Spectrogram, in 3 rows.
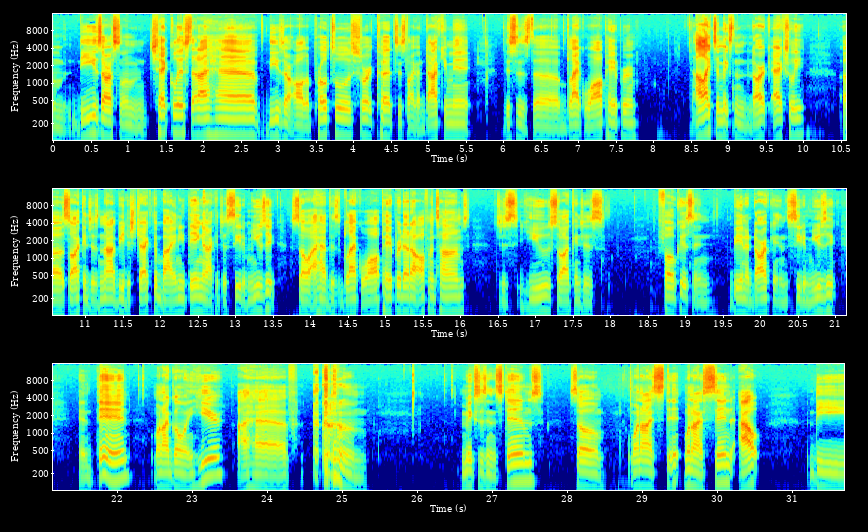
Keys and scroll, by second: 9.0 ctrl+super+f, 15.6 super+Tab.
